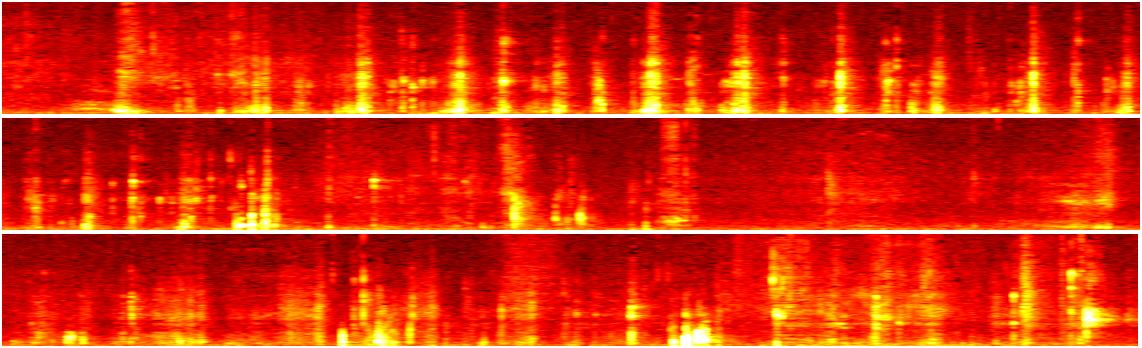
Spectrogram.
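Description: Close-up crunching and chewing of crisp fruit chunks from a watermelon fruit punch: a quick run of wet crunches, with a short lull about ten seconds in and one loud crunch near the end.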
